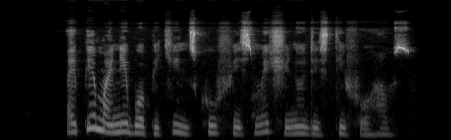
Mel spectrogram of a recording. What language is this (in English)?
Nigerian Pidgin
